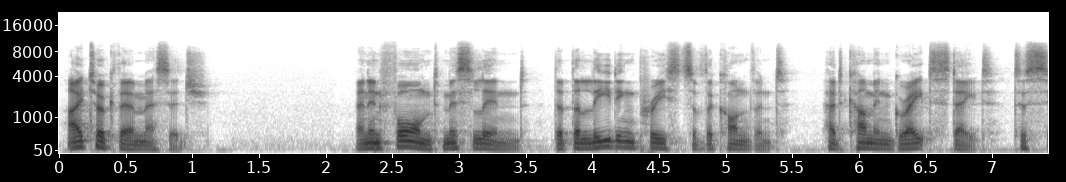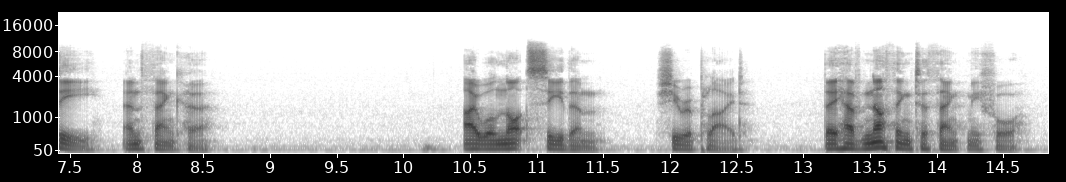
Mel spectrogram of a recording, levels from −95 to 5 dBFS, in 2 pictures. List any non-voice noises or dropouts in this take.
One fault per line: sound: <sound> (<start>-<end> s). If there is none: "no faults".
no faults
